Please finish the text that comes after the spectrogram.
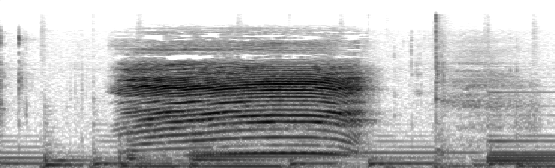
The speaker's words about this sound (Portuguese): Não só esses animaizinhos, também tinha uma vaca muito fofinha.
